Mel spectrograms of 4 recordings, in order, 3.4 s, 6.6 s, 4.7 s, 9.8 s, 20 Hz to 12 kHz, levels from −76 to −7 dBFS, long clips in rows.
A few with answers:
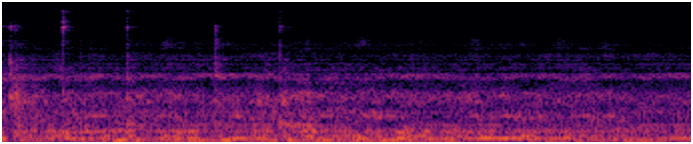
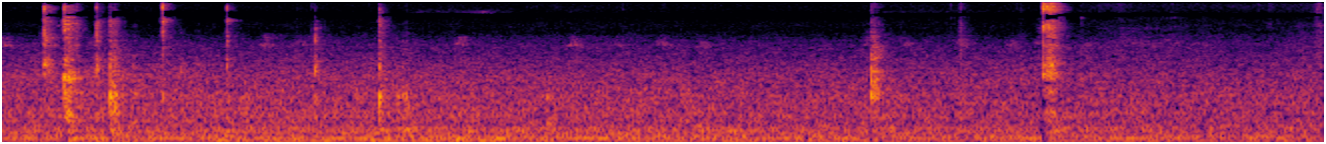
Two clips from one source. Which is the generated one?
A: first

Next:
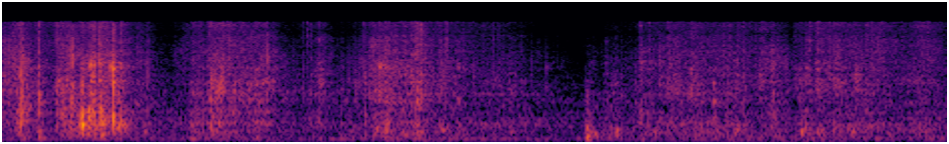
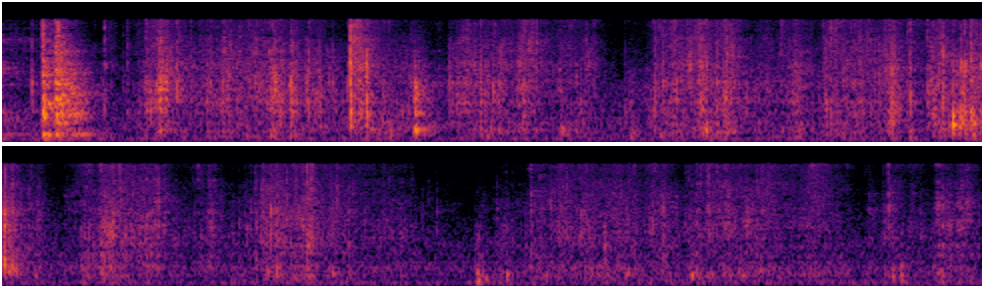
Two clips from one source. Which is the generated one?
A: first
